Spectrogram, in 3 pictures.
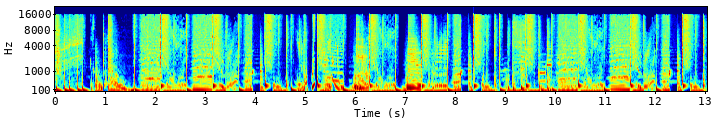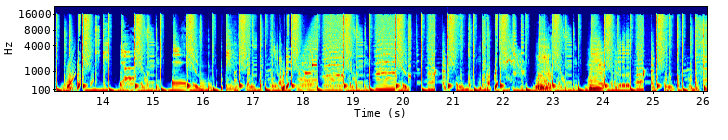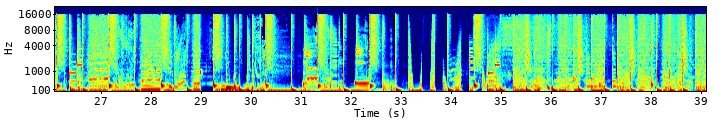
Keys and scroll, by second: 37.9 super+d.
